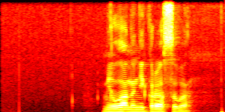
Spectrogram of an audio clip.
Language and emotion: Russian, neutral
